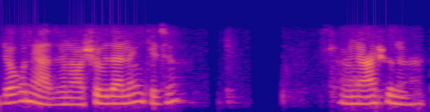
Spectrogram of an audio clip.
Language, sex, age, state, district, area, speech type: Bengali, male, 18-30, West Bengal, North 24 Parganas, urban, conversation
